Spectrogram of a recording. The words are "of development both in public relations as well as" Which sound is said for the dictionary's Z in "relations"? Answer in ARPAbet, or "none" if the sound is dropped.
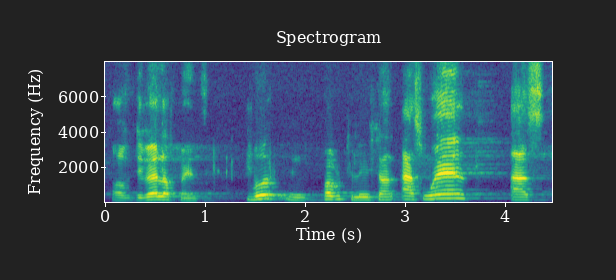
none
